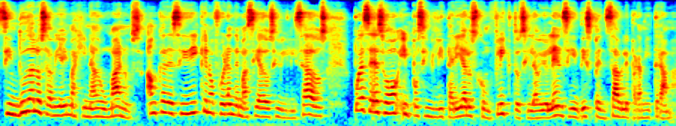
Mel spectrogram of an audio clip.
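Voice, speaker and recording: With a normal speaking voice, the delivery runs at a fairly quick pace with lively intonation. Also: woman. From Latin America. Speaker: voice-over artist. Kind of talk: bedtime story reading.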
